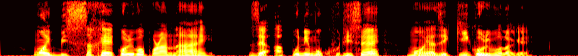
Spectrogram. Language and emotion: Assamese, disgusted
